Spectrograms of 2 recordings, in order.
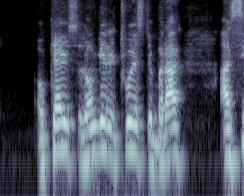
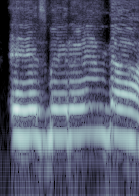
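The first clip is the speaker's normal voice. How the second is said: swooning over the name; 7 semitones higher, much slower than usual. Retold or imitated. Grandma swooning over novela star.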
